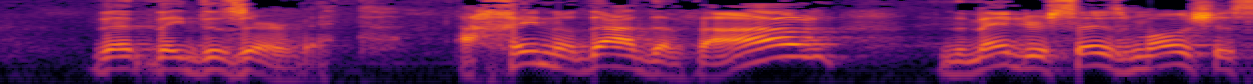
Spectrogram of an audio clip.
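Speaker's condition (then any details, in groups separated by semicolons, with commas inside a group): No condition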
